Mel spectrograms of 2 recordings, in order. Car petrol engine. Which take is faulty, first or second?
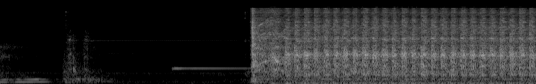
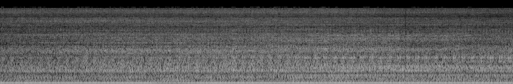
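first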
